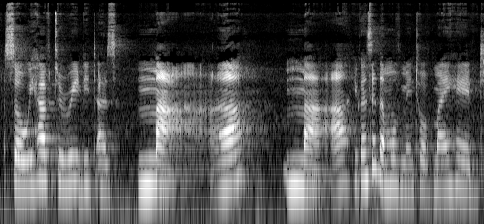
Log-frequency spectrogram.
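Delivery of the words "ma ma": "ma" dipping down, then rising; valley tone. Shown as a demonstration. Teacher reading the third tone for learners, valley tone. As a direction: drop the pitch of "ma" and bring it back up. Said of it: "it falls and then it gets to rise".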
